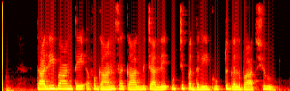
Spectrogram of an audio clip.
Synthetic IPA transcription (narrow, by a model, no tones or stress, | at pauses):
t̪aːliːbaːnt̪eːʔəpʰɡaːnsəɾkaːɾʋɪt͡ʃaːleːʔʊt͡ʃːpəd̪ɾiːɡʊp̚t̪ɡəlbaːt̪ʃʊɾuː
